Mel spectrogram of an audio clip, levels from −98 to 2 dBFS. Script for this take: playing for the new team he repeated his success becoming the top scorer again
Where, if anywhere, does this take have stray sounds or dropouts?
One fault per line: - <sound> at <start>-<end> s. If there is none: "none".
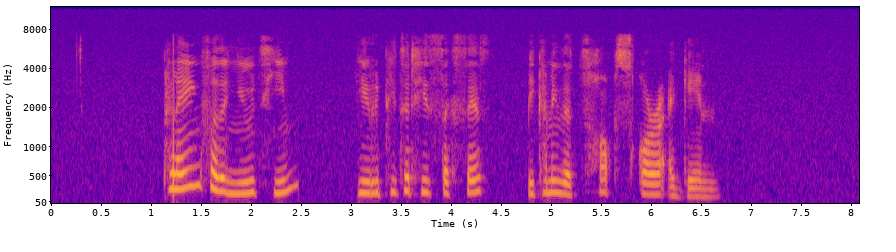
none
